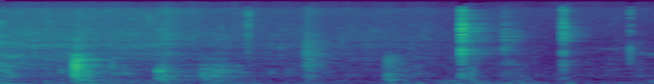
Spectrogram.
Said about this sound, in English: I'm just gonna give this all a stir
